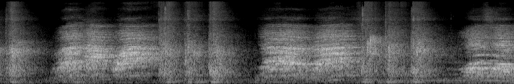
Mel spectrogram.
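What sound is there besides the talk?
rhythmic clapping chant by schoolchildren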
